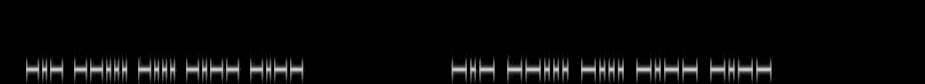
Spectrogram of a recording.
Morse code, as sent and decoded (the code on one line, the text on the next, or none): -.- --... -... -.-- -.-- / -.- --... -... -.-- -.--
K7BYY K7BYY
